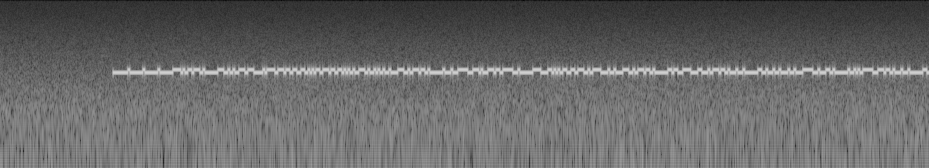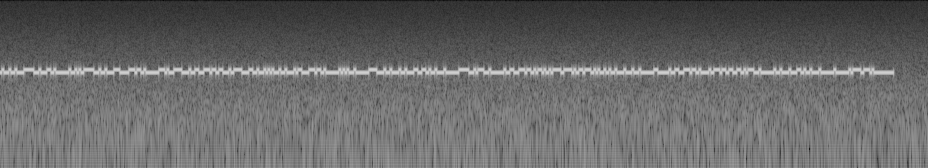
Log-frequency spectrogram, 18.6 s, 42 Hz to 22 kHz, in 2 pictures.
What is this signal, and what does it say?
RTTY (50 baud, 170 Hz shift), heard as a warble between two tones, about 1550 Hz centre. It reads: NAME IS RAJ, QTH TORINO, LOC QP57JT QP57JT. HOW COPY? YO8TZW DE F1VW K IZ7EH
